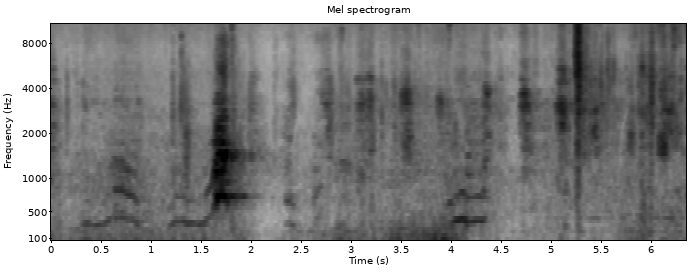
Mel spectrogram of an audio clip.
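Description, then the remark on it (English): Small dogs yap and whine excitedly at an oncoming person, with one sharp, loud yelp standing out early on and softer whimpering yips scattered through the rest, over rumbling outdoor background noise. “Oh, little dogs. I'm very excited by an oncoming person.”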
